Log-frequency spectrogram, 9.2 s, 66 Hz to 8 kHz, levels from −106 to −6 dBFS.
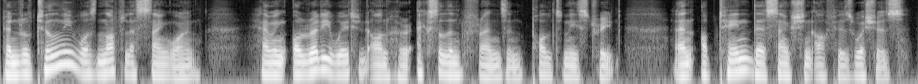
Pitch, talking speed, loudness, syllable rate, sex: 110 Hz, 150 wpm, -18 LUFS, 5.1 syllables/s, male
